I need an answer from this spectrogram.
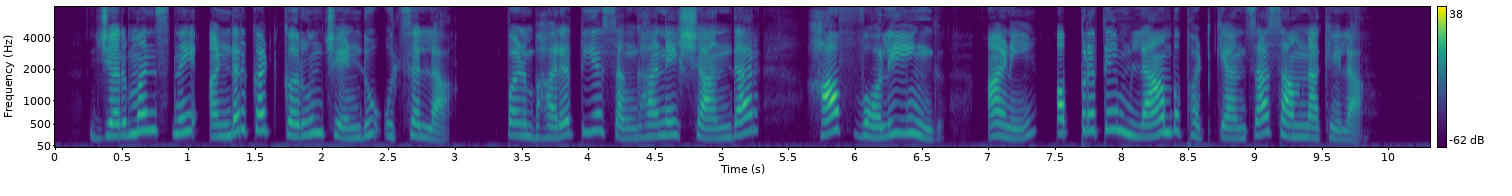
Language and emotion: Marathi, neutral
